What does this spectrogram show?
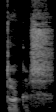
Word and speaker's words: Dorcas: Is it Dorcas? How do you say that? Dorcas.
